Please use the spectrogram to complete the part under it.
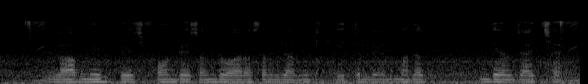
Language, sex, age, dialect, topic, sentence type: Maithili, male, 18-24, Bajjika, banking, statement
